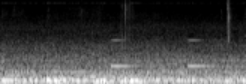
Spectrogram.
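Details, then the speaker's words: Hyundai engine with low compression, driven at highway speed under load and still smoking slightly: deep, even drone with no knocks or misses; pulls cleanly and runs well, healthy engine under load. "oh yeah she she can get up and go she's running real good yep"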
